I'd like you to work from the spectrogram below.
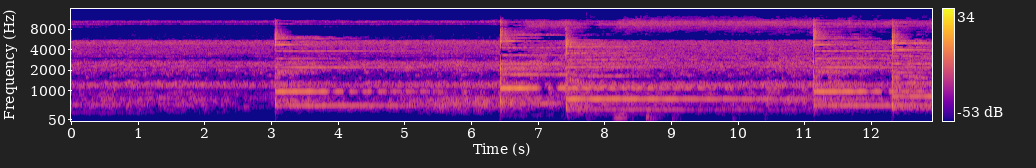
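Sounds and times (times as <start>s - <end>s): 
meditation bell struck and ringing: 3.0s - 12.9s.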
